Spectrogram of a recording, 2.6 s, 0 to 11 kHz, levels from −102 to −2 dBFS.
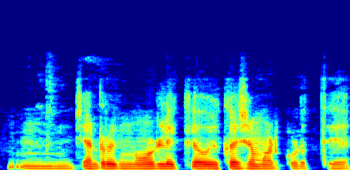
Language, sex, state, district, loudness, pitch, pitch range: Kannada, male, Karnataka, Bellary, -18 LUFS, 135 Hz, 130-135 Hz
